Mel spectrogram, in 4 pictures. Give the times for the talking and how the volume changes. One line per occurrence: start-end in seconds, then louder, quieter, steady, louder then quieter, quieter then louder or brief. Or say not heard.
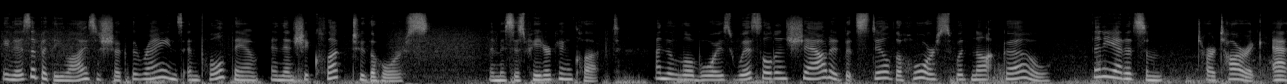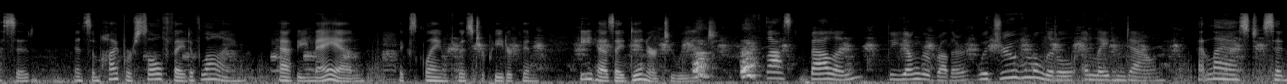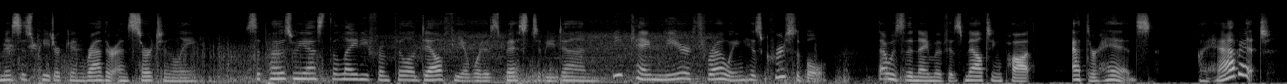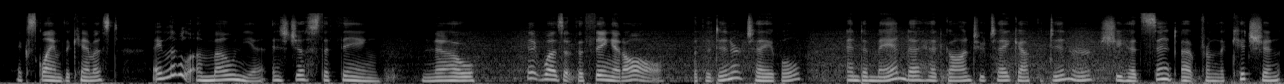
0.0-51.4 steady.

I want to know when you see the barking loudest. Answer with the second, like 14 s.
20 s.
